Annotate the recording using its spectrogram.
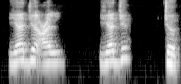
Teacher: دیکھیں جیم کی آواز پلٹ کر آ رہی ہے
